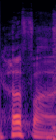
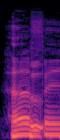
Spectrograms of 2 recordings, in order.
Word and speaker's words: Huffine: you know, AT&T or whatever and I say Huffine and I say Hu. They say, "How you spell it?"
